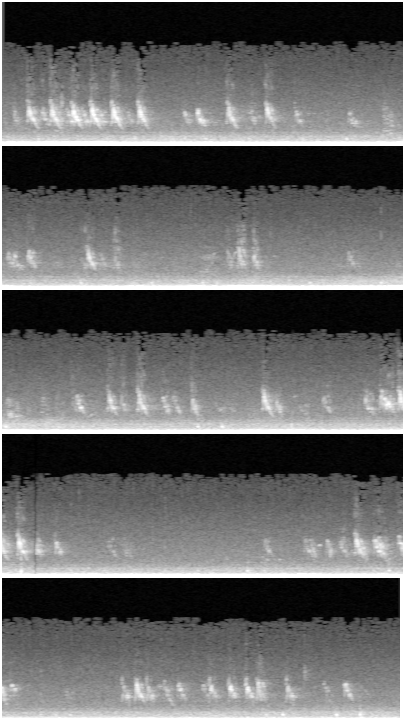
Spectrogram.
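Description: Birds chirping: short, high notes in quick clusters of several at a time, repeating throughout, over a steady low rumble.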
